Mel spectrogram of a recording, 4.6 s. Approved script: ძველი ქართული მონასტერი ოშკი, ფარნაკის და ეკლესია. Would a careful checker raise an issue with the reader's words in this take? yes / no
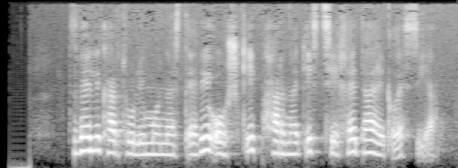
yes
